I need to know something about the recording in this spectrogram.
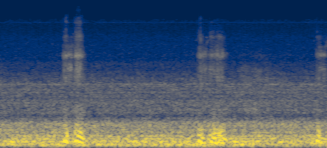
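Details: A sleeping female cat named Butters snores on a lap, giving three short, low, breathy rasps spaced about a second and a half apart against faint background hiss.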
